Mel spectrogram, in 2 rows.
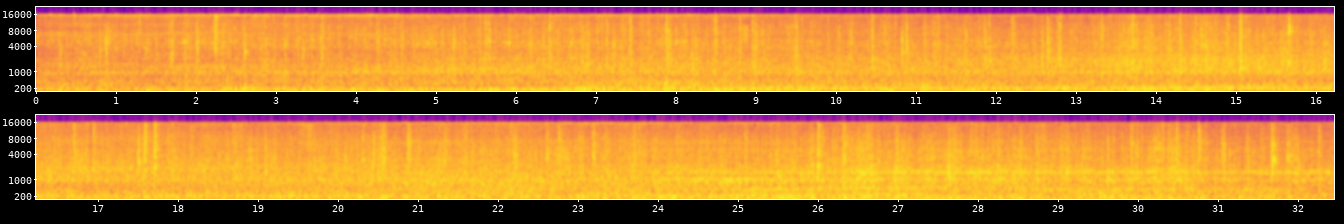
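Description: Model train running: two Piko BR 189 electric locomotives hauling heavily loaded freight wagons, a steady whirr of motors and rolling wheels with a continuous patter of small clicks from the wheels on the track.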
